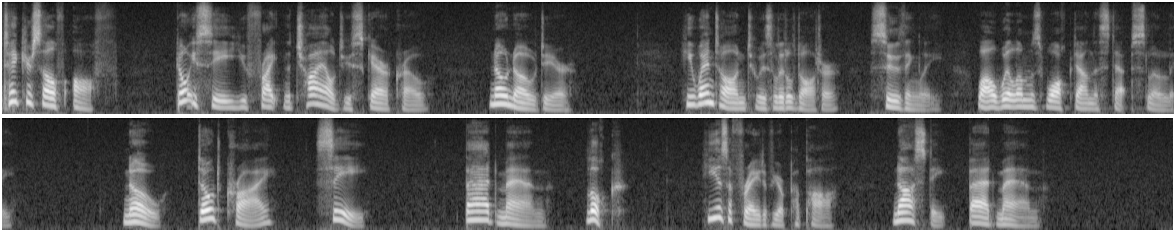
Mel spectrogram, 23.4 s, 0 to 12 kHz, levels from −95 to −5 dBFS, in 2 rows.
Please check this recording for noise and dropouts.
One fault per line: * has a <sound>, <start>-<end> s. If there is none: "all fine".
all fine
